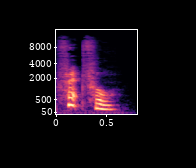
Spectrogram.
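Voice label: "fretful", British English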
